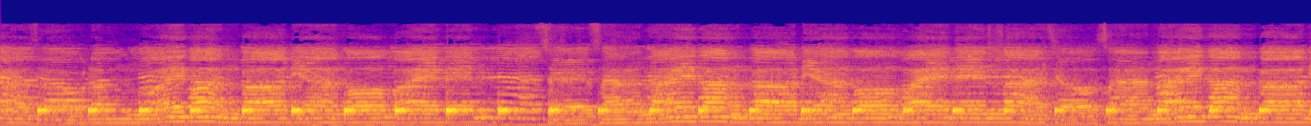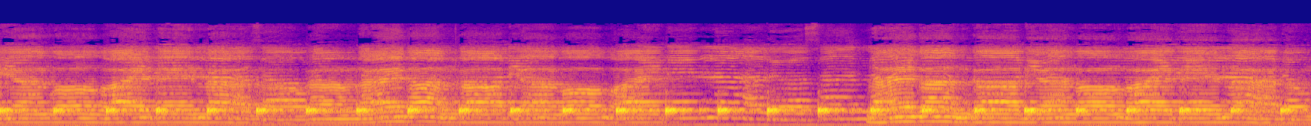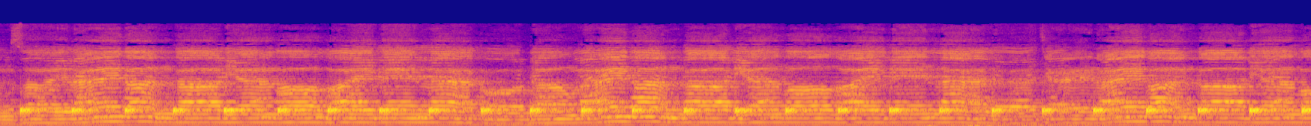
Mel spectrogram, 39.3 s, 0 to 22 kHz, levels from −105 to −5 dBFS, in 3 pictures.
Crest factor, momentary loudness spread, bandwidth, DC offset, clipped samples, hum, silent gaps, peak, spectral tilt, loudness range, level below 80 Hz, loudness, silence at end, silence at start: 16 dB; 4 LU; 10 kHz; under 0.1%; under 0.1%; none; none; -2 dBFS; -5.5 dB/octave; 2 LU; -42 dBFS; -18 LUFS; 0 s; 0 s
